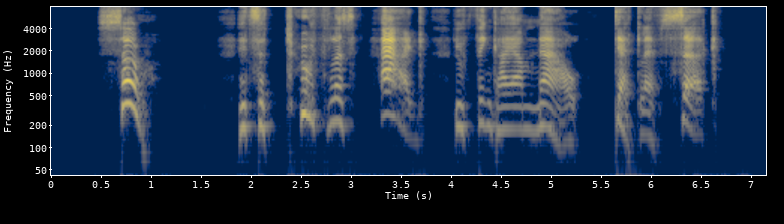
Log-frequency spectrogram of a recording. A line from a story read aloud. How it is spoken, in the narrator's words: shrieked Lily, her face reddening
